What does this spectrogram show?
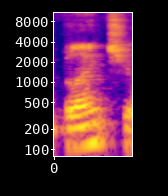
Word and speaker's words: Plantae: plantar ai na verdade quando você tem duas letras duas vogais se pronuncia só segunda né reino plante mesmo tá então reino plante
